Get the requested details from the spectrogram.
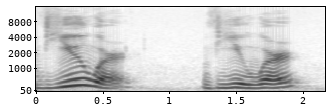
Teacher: a television program a viewer viewer repeat after me please viewer the stress is on the first syllable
